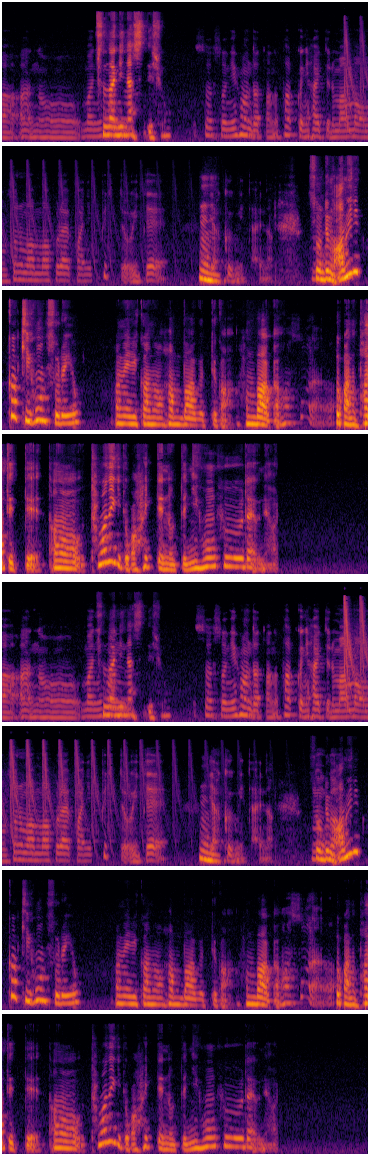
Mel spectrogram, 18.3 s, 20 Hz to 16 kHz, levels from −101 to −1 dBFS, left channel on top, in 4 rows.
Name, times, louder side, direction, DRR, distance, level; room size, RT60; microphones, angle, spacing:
voice 1, 0.0-1.6 2.4-6.7 7.2-8.0 8.4-8.9 12.6-13.3, right 3 dB, 40° right, 1.2 m, -46 dB
voice 2, 1.3-2.1 7.0-7.3 8.5-10.1 10.6-12.7 13.3-17.2, left 5 dB, 80° left, 0.5 m, -30 dB
sound 1, 4.3-7.6, right 11 dB, 65° right, 1.0 m, -51 dB
head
